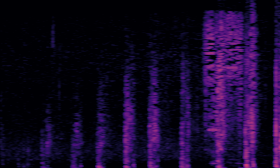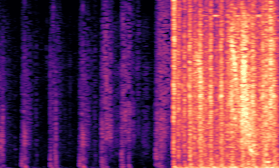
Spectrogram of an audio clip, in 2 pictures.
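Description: Footsteps patter quickly and evenly on hard ground.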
